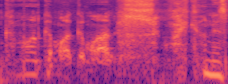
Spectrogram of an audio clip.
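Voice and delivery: urgent whisper; whispered pleading under the breath; impatient Jairus. Acted. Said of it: "your Jairus are going".

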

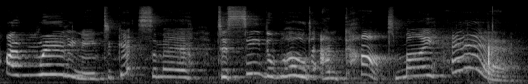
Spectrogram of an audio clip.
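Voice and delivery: high, loud, impatient princess voice; a fed-up princess moaning from her tower; bored princess. Acted. Princess Sue complaining, bored.

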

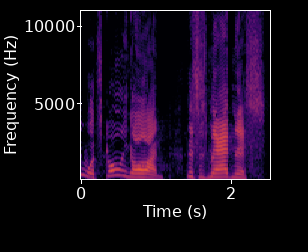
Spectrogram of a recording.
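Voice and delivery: loud, slow mock disbelief; hammed-up bewildered protest; mock outrage. Acting out kids' disbelief at rentals.

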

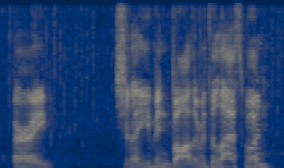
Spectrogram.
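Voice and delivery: ordinary delivery

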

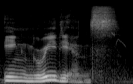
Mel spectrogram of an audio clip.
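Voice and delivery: very slow, ingredients stretched; slow model. Shown as a demonstration. Teacher slowly models ingredients for the class. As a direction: drag out ingredients. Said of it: "La entonación de ingredientes es importante".

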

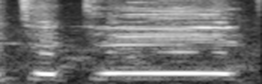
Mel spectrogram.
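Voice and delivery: a squealing burst of excitement; excited shriek. Real, not acted. Commentator as the ball goes forward, a high excited shriek. Commentator calling a rising attack.

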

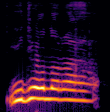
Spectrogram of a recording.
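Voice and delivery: loud period drama call; old-style summons. Pretend. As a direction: boom it like a lord summoning. Calling out in toy character manner.

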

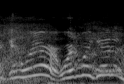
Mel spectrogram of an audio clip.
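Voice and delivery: high, frantic asking; panicked. Real, not acted. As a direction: search in a panic. Searching frantically for dog.

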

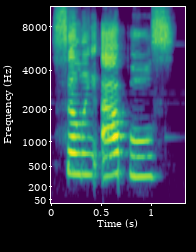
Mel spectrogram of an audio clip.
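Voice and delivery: high, squeaky crone voice; squeaky old woman voice. Acted. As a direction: put on a thin squeaky old voice. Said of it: "came a squeaky voice".

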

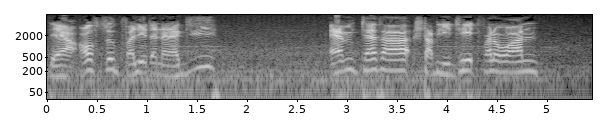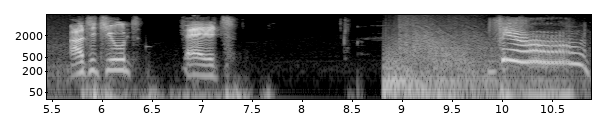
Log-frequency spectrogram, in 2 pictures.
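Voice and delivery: loud robotic alarm warning; overheating robot. Acted. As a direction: blare like a failing machine alarm. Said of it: "das waren die Sounds".

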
